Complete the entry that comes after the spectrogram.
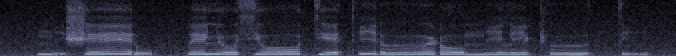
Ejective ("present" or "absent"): present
